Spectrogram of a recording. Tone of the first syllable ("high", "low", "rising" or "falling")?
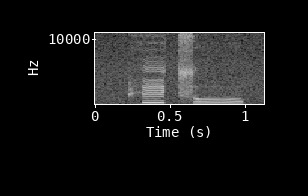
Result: high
